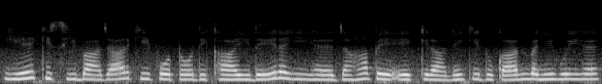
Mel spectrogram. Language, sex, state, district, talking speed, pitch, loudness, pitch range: Hindi, male, Rajasthan, Jaipur, 180 wpm, 235 Hz, -13 LUFS, 225-245 Hz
